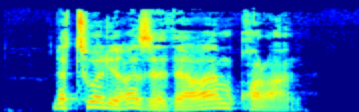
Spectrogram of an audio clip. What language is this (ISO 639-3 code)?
kab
